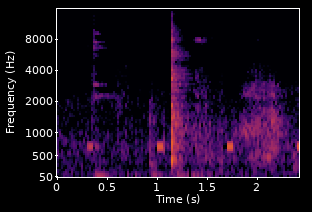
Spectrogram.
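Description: Short, high electronic beeps from a programmed circuit board sound at a steady rhythm, four brief pure tones spaced evenly, with a sharp click and some faint rustling between them.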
